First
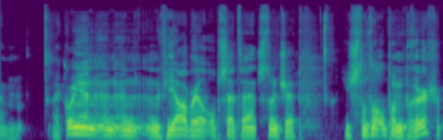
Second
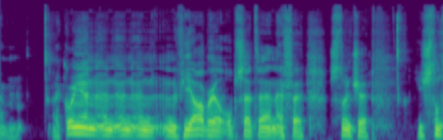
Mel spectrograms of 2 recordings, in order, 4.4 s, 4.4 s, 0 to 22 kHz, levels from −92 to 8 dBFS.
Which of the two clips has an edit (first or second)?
first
